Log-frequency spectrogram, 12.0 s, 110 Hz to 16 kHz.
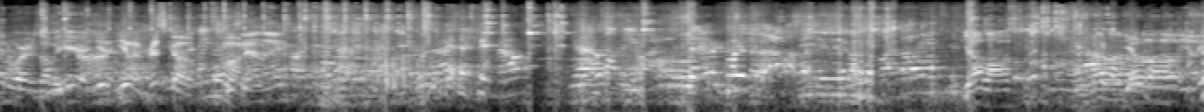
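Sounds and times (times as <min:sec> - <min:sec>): utensils clinking on ceramic bowls: 0:00.3 - 0:07.0, 0:08.0 - 0:11.3.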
